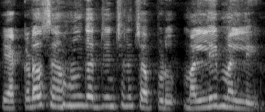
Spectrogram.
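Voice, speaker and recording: Lady reading out a story, steady and expressive, kinda high voice. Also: fairly quick. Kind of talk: story narration.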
